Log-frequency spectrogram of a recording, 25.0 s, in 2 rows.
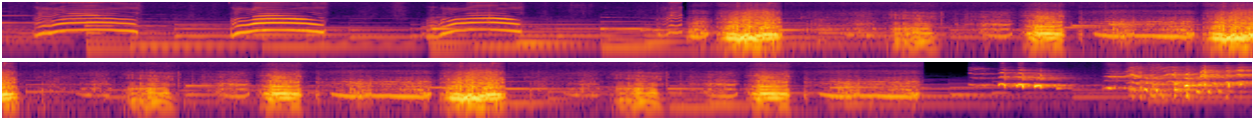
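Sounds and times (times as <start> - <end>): background music with held notes: 0.0 - 25.0
animal roar: 0.4 - 1.4, 6.6 - 21.7.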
